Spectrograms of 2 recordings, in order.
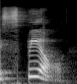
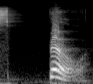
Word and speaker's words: spill: I have a spill. I don't say spill. It's a short sound, an eh sound. So spill. It's spill.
